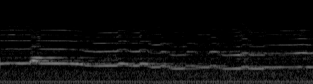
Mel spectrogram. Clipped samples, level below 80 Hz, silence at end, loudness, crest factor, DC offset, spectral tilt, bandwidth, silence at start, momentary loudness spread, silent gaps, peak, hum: under 0.1%; -64 dBFS; 0 s; -44 LUFS; 16 dB; under 0.1%; -3.5 dB/octave; 15 kHz; 0 s; 7 LU; none; -30 dBFS; none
